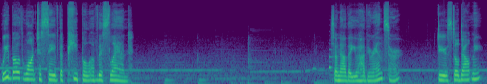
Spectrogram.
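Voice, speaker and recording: In this scripted video game voice acting, an actress plays a game character: a confident, caring woman who leads warriors and was once a fire deity. Her natural, medium-pitched voice sounds composed, resolute and measured, with a warm, teasing mood. The game audio has background music.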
